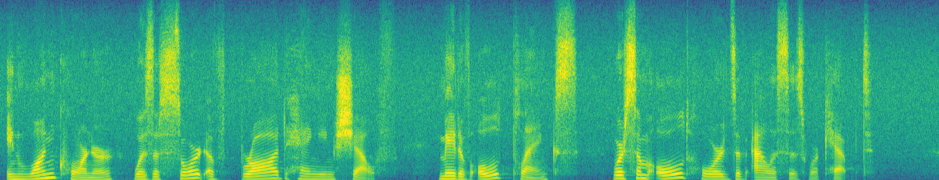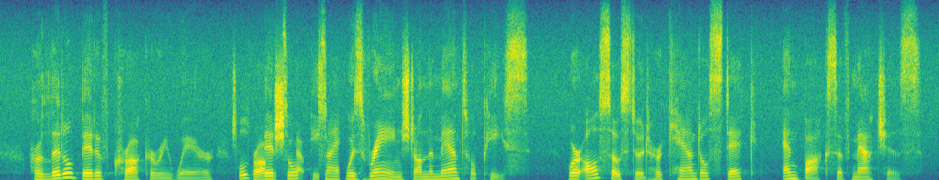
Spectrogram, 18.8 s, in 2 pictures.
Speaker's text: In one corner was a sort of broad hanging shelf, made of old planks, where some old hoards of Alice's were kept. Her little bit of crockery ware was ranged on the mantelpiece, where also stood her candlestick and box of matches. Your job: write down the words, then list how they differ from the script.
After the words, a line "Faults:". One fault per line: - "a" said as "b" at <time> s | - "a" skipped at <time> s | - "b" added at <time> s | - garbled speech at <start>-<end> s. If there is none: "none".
In one corner was a sort of broad hanging shelf, made of old planks, where some old hoards of Alice's were kept. Her little bit of crockery ware [garbled] was ranged on the mantelpiece, where also stood her candlestick and box of matches.
Faults:
- garbled speech at 11.7-12.8 s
